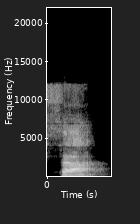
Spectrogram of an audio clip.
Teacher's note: menyebut nanti huruf sa, itu biasanya dikeluarkan ujung lidahnya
